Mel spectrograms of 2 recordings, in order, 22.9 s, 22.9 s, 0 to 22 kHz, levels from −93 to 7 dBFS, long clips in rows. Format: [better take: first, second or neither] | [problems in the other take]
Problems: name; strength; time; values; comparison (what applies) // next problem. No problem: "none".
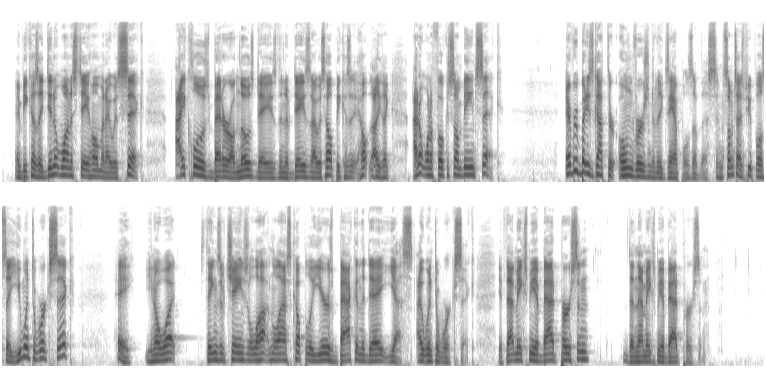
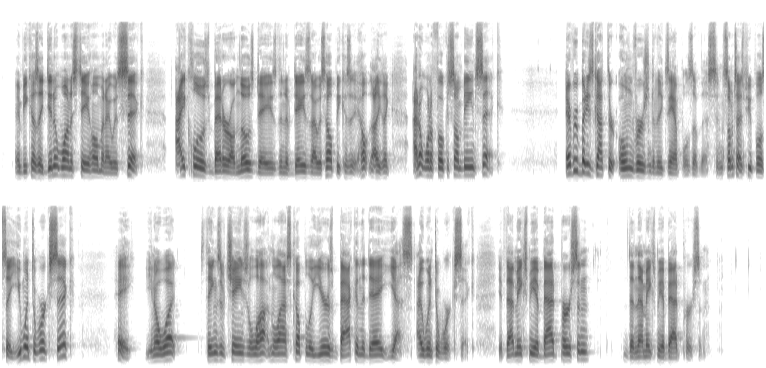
first | thin; somewhat; fading below 300 Hz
